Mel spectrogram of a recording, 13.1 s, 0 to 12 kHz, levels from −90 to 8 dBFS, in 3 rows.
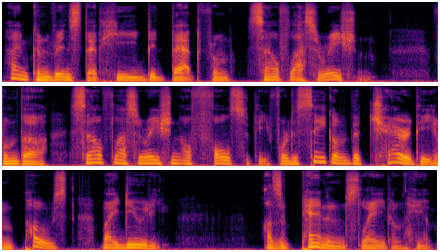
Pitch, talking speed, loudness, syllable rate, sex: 115 Hz, 140 wpm, -18 LUFS, 4.5 syllables/s, male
